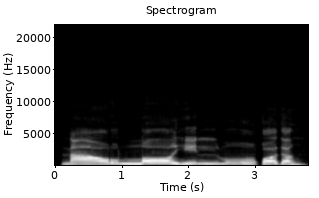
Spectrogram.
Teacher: ራውም ይወፍራል አላህ የሚለውን ቃል ይወፍራል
